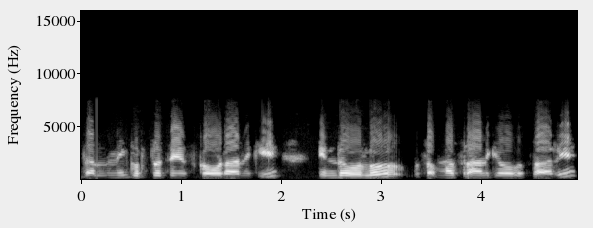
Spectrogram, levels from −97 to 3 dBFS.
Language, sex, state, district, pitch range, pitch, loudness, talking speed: Telugu, female, Andhra Pradesh, Anantapur, 190-205 Hz, 195 Hz, -13 LUFS, 85 wpm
